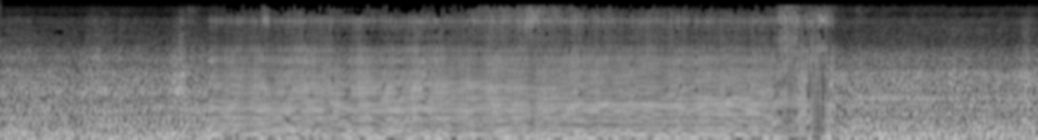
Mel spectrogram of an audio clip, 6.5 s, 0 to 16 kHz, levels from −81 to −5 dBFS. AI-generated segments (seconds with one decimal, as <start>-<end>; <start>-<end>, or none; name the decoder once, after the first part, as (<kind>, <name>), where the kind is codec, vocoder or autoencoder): 1.3-5.2 (vocoder, BigVGAN v2)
